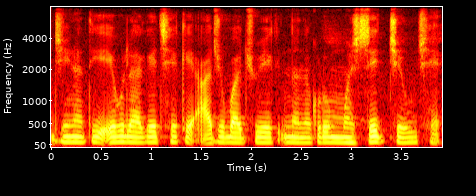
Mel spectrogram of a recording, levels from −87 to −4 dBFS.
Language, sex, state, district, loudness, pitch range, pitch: Gujarati, male, Gujarat, Valsad, -18 LUFS, 105-115 Hz, 110 Hz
